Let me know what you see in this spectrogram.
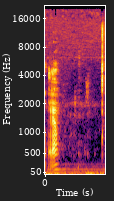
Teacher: Now we have the voiceless palatalized bilabial plosive consonant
